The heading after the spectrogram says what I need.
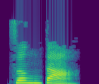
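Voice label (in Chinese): "增大", Mandarin Chinese; hsk; chinese-flashcards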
